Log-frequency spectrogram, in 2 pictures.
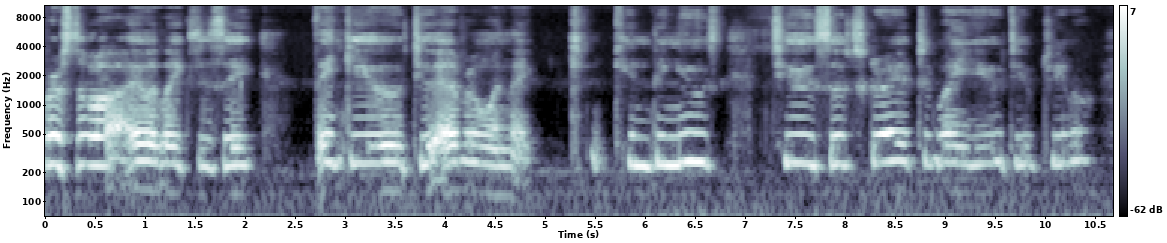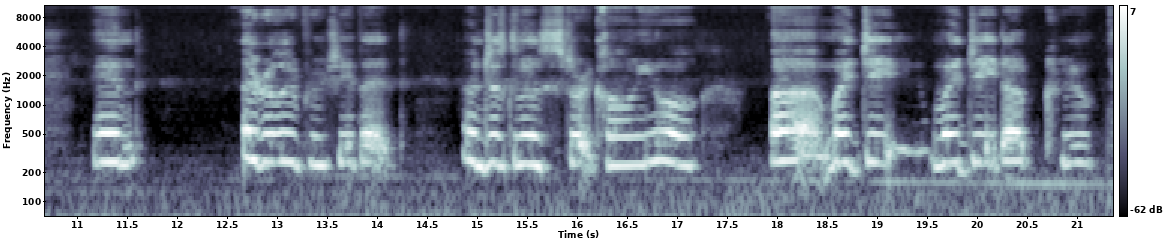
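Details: Adult woman with cerebral palsy diagnosed at 6 months old, which she thinks is level 4 or 5; it affects her whole body, including her speech (somewhat) and hands; she also has dystonia; dysarthria (cerebral palsy).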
